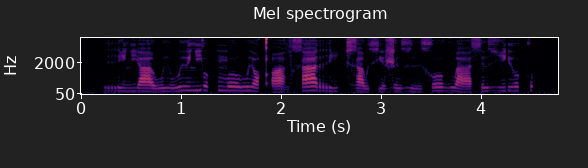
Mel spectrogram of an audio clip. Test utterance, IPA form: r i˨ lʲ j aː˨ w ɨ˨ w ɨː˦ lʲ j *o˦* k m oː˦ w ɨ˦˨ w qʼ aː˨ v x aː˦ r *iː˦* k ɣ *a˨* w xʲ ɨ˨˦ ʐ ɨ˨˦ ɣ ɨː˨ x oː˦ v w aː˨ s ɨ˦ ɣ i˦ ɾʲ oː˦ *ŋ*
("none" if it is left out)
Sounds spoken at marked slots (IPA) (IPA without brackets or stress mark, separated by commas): o˦, iː˨˦, a˨, k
